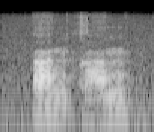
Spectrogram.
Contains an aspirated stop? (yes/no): no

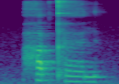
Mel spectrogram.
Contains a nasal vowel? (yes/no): no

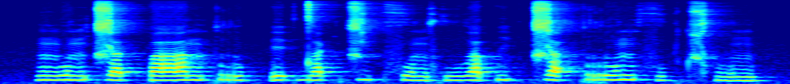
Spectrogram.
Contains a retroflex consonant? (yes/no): no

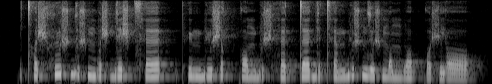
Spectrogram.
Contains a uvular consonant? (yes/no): no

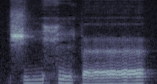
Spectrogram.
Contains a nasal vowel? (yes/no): yes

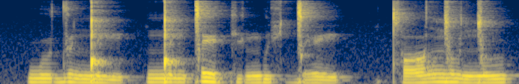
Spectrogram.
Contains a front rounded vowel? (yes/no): yes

